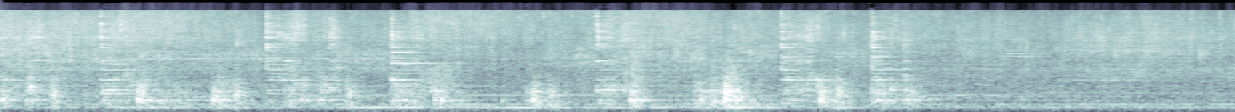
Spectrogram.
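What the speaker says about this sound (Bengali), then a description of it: "জিরে গুঁড়ো ভালো করে পটলের সাথে মিশিয়ে নিলাম" Pointed gourd pieces coated in cumin and chili powder are stirred in a hot pan, a spatula scraping and turning them in bursts over a continuous oily sizzle.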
